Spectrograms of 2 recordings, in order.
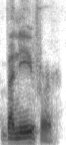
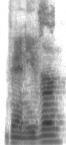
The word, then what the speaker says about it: Vannevar: Yeah, I'll tell you, I looked it up one time and they said that it rhymes with beaver, Oh God, so it's Vanever. Vannevar. Vanever. Yeah, like leave it to Beaver maneuver.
